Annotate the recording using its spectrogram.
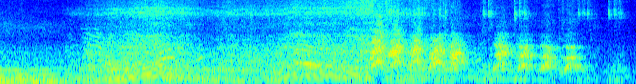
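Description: Music with a gliding melodic line in the first half, then a dog barking in a quick run of short barks, several a second.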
